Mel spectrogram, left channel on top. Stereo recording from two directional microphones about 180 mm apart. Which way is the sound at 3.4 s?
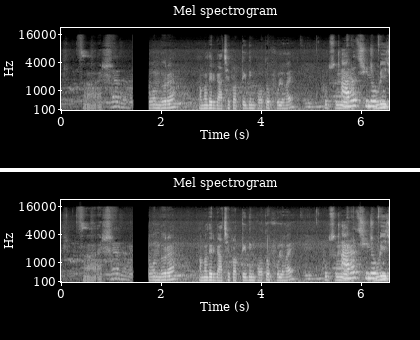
5° right (ahead or behind).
